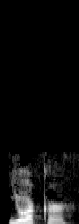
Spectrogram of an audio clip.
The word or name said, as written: yorker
